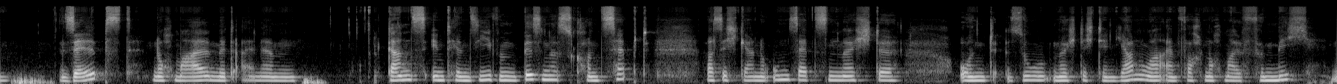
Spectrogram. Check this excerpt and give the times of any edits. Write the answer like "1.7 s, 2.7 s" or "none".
none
